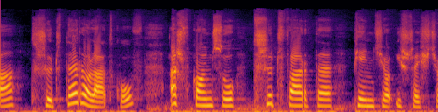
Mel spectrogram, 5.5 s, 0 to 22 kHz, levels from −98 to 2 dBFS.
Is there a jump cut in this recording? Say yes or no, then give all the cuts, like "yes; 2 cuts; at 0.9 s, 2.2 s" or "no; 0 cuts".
no; 0 cuts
